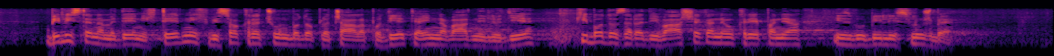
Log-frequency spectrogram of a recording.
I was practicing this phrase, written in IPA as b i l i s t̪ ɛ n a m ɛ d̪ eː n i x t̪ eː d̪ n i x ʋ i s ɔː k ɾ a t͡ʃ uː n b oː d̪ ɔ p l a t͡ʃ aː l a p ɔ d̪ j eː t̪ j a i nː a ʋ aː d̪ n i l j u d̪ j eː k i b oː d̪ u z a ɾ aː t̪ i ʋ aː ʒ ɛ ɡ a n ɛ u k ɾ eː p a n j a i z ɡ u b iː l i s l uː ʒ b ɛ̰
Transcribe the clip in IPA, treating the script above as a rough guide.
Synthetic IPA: b i l i s t̪ ɛ n a m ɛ d̪ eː n i x t̪ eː d̪ n i x ʋ i s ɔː k ɾ a t͡ʃ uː n b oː d̪ ɔ p l a t͡ʃ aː l a p ɔ d̪ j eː t̪ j a i nː a ʋ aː d̪ n i l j u d̪ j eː k i b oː d̪ ɔ z a ɾ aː d̪ i ʋ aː ʃ ɛ ɡ a n ɛ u k ɾ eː p a n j a i z ɡ u b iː l i s l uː ʒ b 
